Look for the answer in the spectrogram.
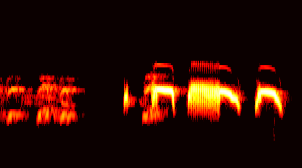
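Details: Lure spotted dove calling in 'giọng thổ' style: soft murmuring notes first, a pause, then one full phrase of a clipped note and three loud coos, the middle one long and throbbing, the last falling away.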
